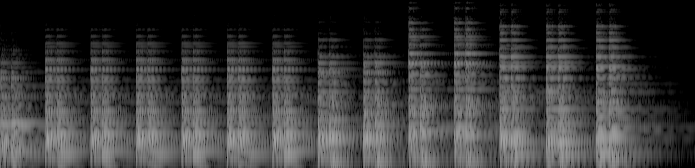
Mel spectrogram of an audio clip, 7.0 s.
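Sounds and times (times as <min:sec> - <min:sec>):
violin melody: 0:00.1 - 0:06.6.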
